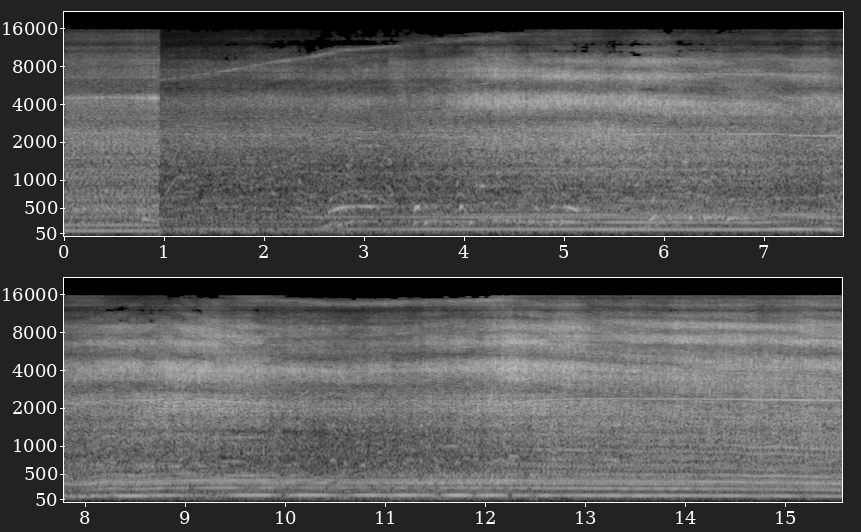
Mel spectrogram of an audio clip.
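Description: A second tractor engine roars and strains as it pulls away.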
